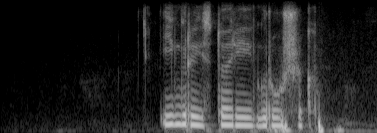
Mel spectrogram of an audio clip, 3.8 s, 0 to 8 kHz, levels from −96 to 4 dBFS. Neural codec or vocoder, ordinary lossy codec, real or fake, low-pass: none; Opus, 16 kbps; real; 7.2 kHz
